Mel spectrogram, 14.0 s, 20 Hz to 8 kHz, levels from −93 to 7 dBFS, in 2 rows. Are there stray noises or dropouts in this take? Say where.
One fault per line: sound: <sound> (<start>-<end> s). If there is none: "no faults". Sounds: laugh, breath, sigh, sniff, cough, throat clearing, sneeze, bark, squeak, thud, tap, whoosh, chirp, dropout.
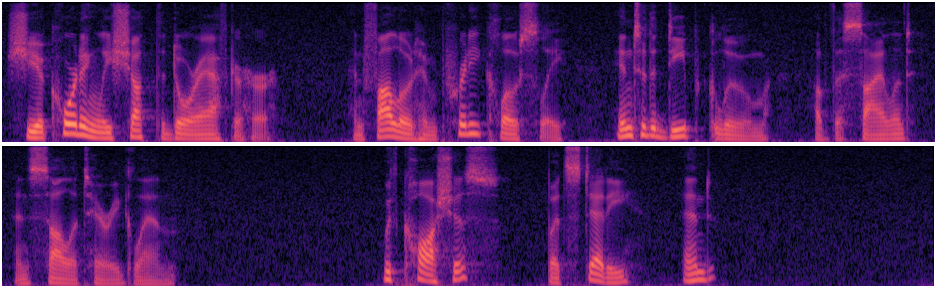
no faults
